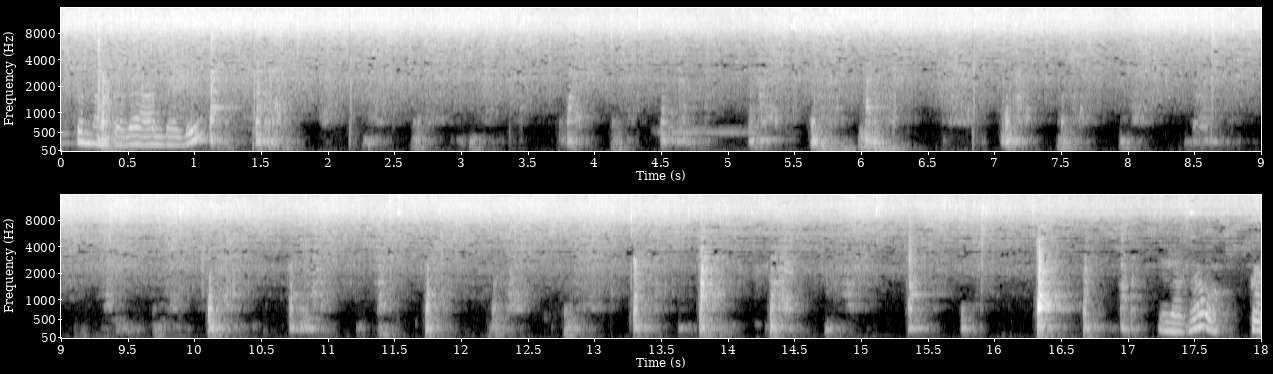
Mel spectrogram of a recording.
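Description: Diced potatoes, onion and spice powders frying in oil in a nonstick pan, sizzling steadily, while a spatula stirs and scrapes them with frequent light knocks against the pan.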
